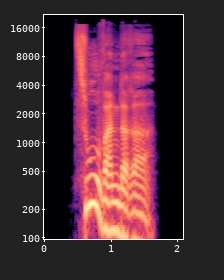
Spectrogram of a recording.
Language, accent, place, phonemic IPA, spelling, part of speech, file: German, Germany, Berlin, /ˈtsuːˌvandəʁɐ/, Zuwanderer, noun, De-Zuwanderer.ogg
- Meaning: 1. newcomer (male or of unspecified gender) (new resident from a different area in the same country) 2. immigrant (male or of unspecified gender)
